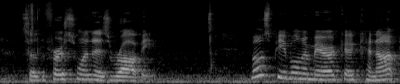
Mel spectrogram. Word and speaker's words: Ravi: It's pronounced Ravi, with a soft Ra and a strong V. In Sanskrit, it means the sun. In America, people call me Ravi, with the stress on the first syllable.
